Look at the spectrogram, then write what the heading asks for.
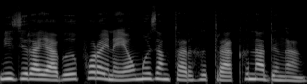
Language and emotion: Bodo, neutral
